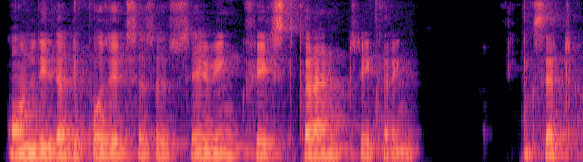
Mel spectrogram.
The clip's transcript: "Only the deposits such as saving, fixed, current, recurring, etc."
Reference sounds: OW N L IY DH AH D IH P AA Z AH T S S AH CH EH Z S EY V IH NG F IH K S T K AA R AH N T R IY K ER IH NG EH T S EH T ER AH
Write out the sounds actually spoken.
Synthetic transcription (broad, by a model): OW N L IY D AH D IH P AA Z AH T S S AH S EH S EY V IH NG F IH K S T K R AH N T R IY K ER IH NG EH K S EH T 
